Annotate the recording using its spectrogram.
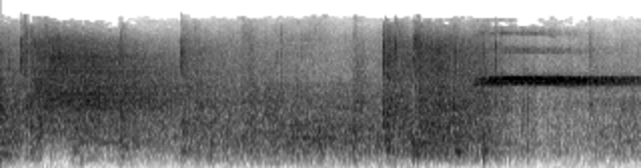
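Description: Inline hockey play: skate wheels rolling and scraping on the plastic tile floor, with sharp clacks of sticks and puck. About three seconds in, a referee's whistle blows one long, steady, high note, stopping play.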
